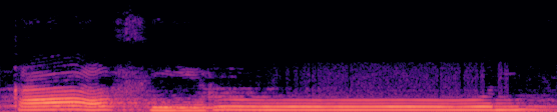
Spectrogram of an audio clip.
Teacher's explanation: yang wajib dibaca panjang enam harokat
